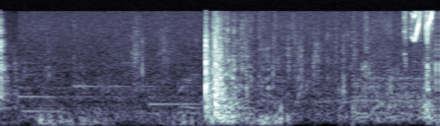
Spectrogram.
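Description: Shoes thud onto a car roof.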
